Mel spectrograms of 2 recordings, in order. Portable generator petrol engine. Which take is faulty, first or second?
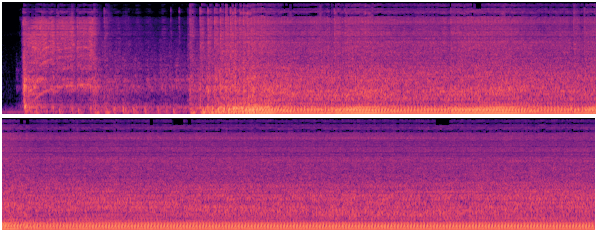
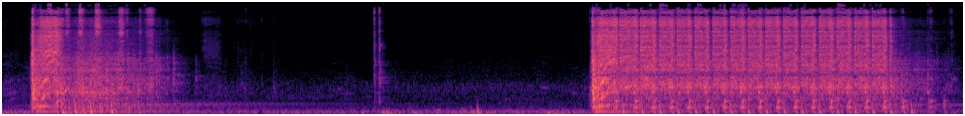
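second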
